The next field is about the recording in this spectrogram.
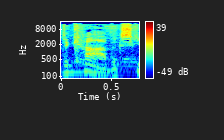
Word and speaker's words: DeKalb: So Cedric Alexander is from DeKalb, Georgia, or DeKalb is pronounced DeKalb.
